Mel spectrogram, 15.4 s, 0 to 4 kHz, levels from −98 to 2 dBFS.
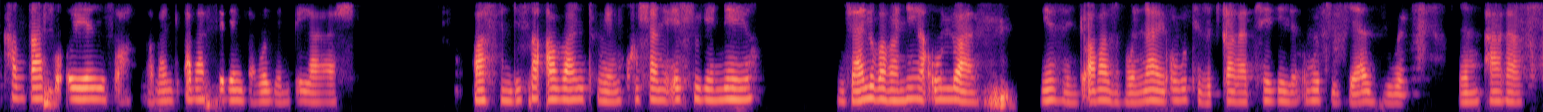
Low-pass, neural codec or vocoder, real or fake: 3.6 kHz; codec, 44.1 kHz, 2.6 kbps, SNAC; fake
